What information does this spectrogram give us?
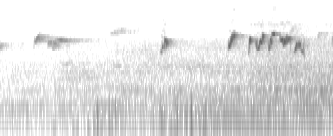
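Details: Red-whiskered bulbul kept and trained at home, in fired-up 'căng lửa' singing: a few short whistled notes, then a quick burst of bright, warbled chirps near the end, with low background rumble.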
